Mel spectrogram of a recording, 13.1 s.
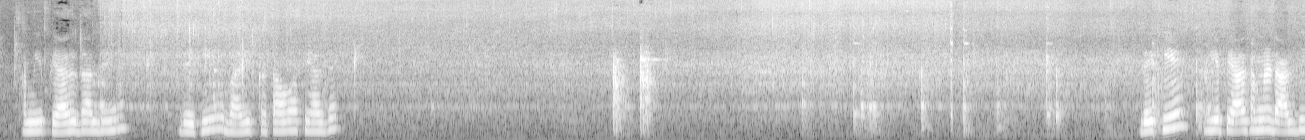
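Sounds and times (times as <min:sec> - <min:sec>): onion sizzling in oil: 0:00.7 - 0:13.0
spoon scraping pan: 0:07.6 - 0:12.9
spoon knocking on pan: 0:08.0 - 0:12.8.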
